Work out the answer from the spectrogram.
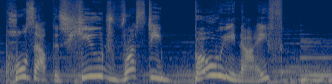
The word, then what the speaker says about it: Bowie: And then all of a sudden, with no warning, he pulls out this huge rusty Bowie knife. It's actually pronounced Bowie. What? No, it's like the last name, like David Bowie.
